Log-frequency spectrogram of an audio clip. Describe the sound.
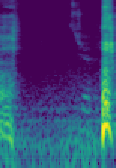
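A speaker growls in imitation while talking about the spirit of faith, with a rough throaty burst at the start, a quiet pause, then a louder, harsher growl at the end.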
